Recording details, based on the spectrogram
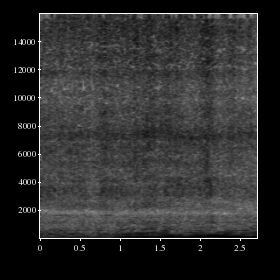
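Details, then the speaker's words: Battery electric lawn mower with variable-speed blade, cutting long wet overgrown grass while bagging: the steady motor hum climbs in pitch as the blade meets heavy grass, then holds. This is normal load-sensing speed-up, which saves battery until power is needed. "how this thing saves battery while not sacrificing power. Kick it back down. We don't need all that."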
